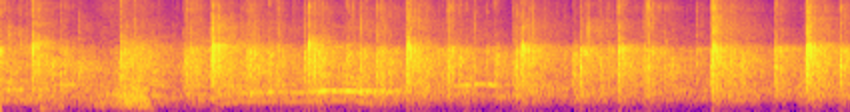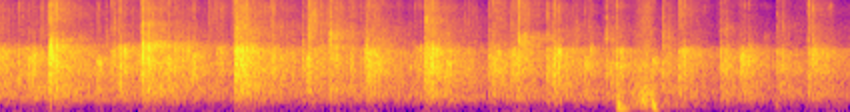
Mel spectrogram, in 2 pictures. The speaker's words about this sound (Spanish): Un aplauso de gratitud para Él.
